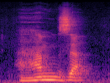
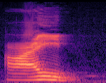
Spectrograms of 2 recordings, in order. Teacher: hamza comes from bottom of throat, from here. Hamza. And ayn comes from middle of throat.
